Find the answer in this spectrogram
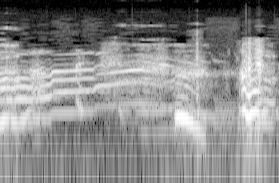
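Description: A man's voice crying out in strain or pain: one drawn-out, wavering moan that rises in pitch, followed by a short, loud cry near the end.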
